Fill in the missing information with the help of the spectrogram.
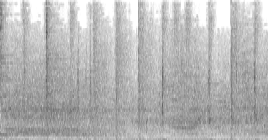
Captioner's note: crowd cheering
